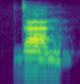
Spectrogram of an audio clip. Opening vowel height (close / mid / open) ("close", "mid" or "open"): open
